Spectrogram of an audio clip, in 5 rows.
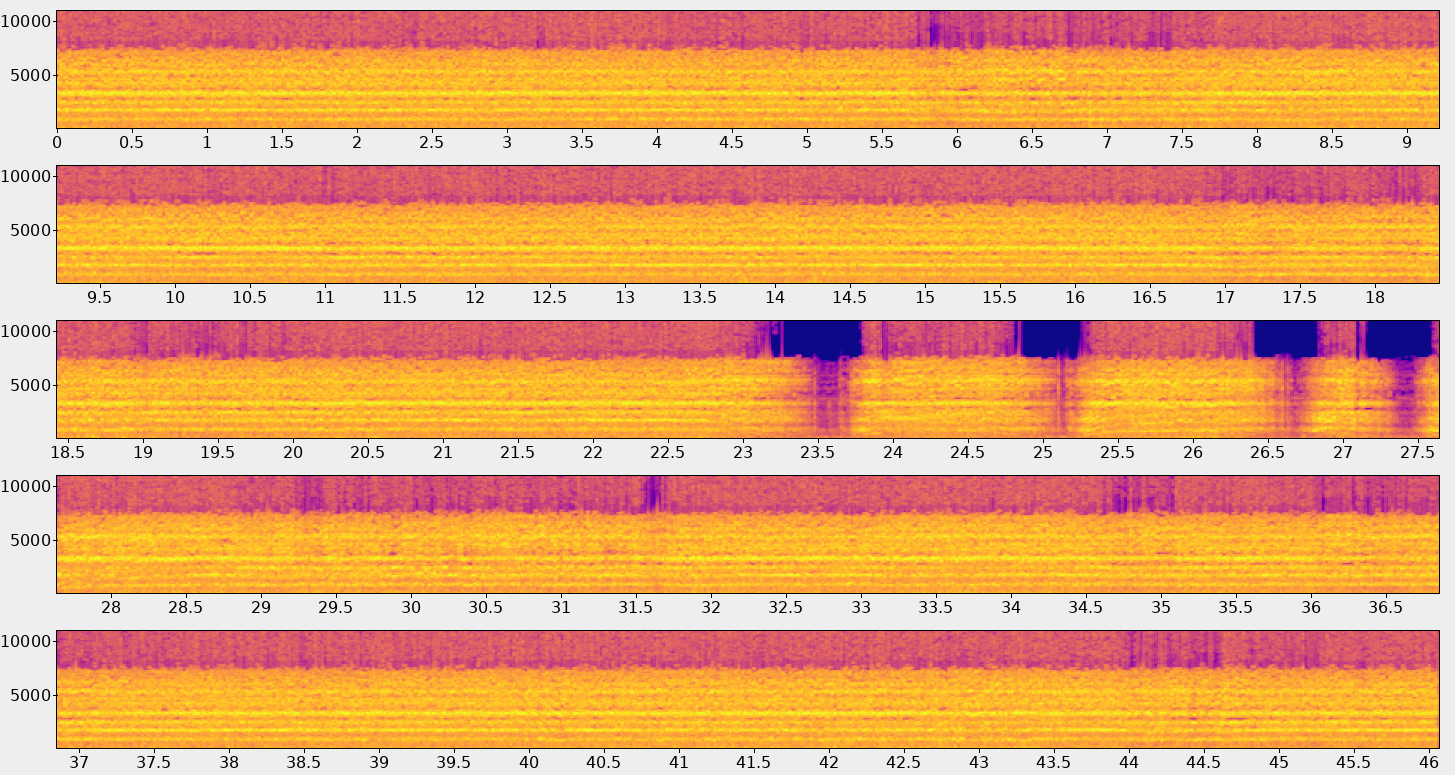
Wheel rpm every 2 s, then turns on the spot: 230, 230, 230, 220, 220, 230, 230, 230, 230, 230, 230, 140, 110, 70, 200, 210, 220, 230, 230, 230, 230, 230, 230.
none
